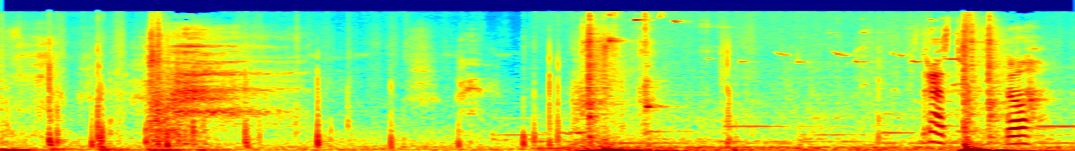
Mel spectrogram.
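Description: A few dull thuds and shuffling at the start, then soft background music with held notes, and a brief spoken word near the end.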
